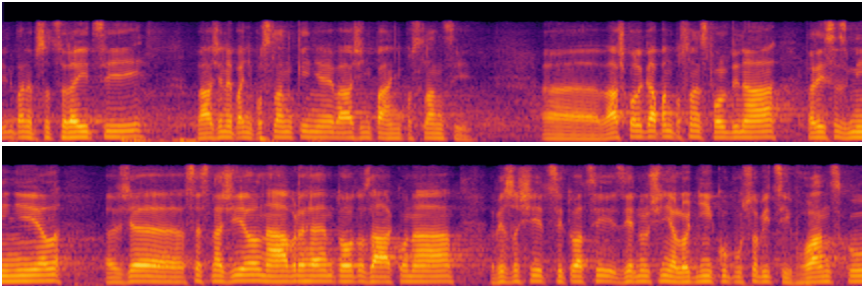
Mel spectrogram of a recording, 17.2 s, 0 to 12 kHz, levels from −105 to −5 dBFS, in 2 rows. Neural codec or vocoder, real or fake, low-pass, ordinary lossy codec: none; real; 7.2 kHz; MP3, 64 kbps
